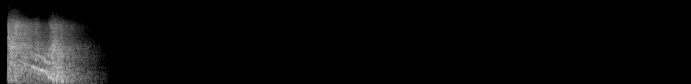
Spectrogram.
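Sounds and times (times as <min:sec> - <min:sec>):
ricochet: 0:00.1 - 0:01.2.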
